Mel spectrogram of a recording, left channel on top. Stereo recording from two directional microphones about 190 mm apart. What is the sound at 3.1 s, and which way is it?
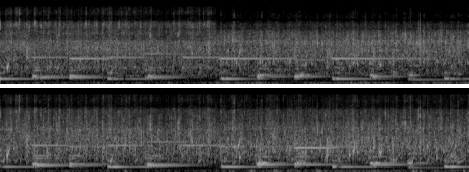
Music, 40° right (ahead or behind).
